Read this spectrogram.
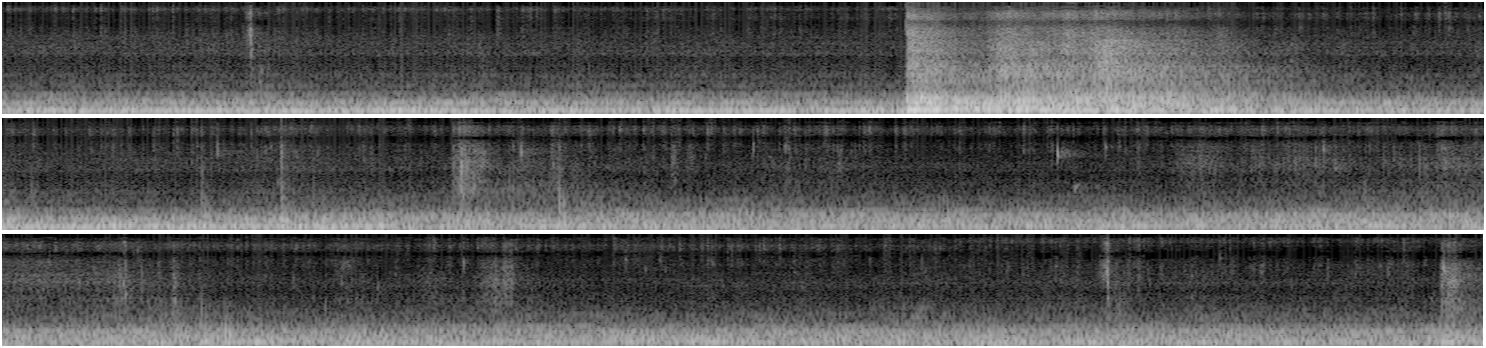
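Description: Light footsteps patter on a hard floor.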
